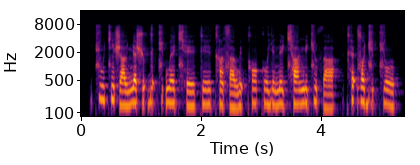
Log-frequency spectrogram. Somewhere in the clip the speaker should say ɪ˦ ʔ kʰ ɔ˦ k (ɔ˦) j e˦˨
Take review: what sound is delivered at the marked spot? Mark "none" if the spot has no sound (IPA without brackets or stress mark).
o˦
